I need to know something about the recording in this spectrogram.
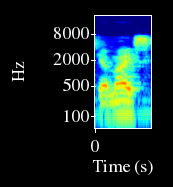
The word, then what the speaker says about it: llamáis: You have llamo, llamas, llama, llamamos, llamáis, llaman. So it'd be llamáis with an accent on the A, not the I.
